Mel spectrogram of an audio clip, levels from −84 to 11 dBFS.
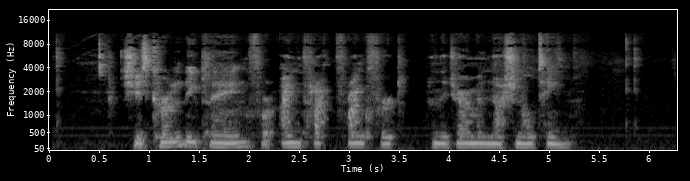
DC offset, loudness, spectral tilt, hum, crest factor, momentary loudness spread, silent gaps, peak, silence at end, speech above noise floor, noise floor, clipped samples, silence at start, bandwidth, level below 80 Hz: under 0.1%; -26 LUFS; -2 dB/octave; none; 24 dB; 20 LU; none; -4 dBFS; 0.35 s; 23 dB; -50 dBFS; under 0.1%; 0.1 s; 11.5 kHz; -58 dBFS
